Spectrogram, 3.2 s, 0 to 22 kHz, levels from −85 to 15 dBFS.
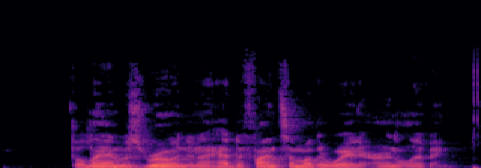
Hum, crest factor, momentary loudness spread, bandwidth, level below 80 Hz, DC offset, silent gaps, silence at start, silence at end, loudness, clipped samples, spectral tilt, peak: none; 18 dB; 11 LU; 14 kHz; -66 dBFS; under 0.1%; none; 0.5 s; 0 s; -24 LUFS; under 0.1%; -6 dB/octave; -8 dBFS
